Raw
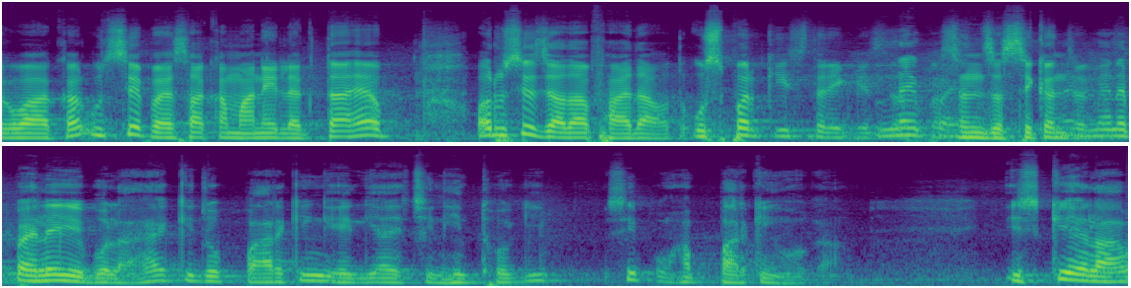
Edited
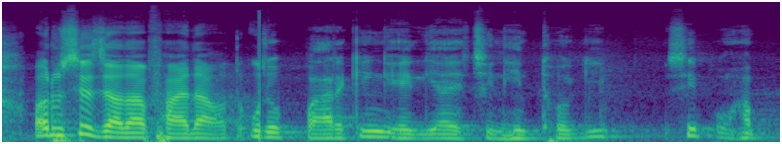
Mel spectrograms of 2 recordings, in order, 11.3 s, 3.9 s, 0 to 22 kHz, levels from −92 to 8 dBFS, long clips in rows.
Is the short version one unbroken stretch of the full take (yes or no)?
no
